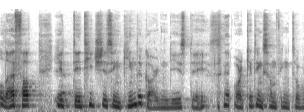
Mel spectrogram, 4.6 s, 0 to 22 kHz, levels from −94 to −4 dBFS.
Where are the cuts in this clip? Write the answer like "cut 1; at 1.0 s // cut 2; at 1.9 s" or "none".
cut 1; at 3.5 s

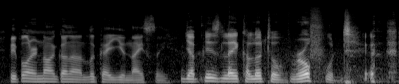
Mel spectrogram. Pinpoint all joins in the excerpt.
cut 1; at 1.6 s

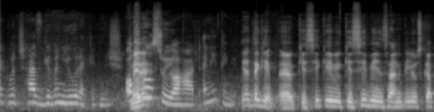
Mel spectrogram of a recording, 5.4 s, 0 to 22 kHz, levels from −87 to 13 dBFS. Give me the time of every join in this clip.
none

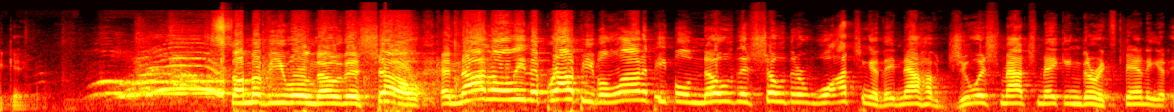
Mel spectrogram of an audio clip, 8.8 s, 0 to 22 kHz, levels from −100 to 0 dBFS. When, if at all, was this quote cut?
none

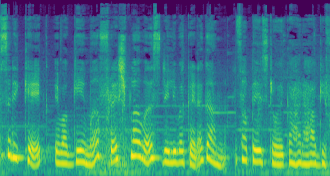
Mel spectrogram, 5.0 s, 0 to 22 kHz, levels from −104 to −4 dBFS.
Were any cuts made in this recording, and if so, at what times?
cut 1; at 3.6 s

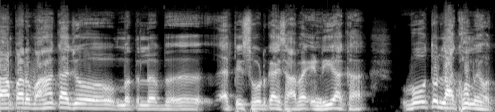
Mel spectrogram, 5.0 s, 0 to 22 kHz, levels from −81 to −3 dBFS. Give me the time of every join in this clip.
none

